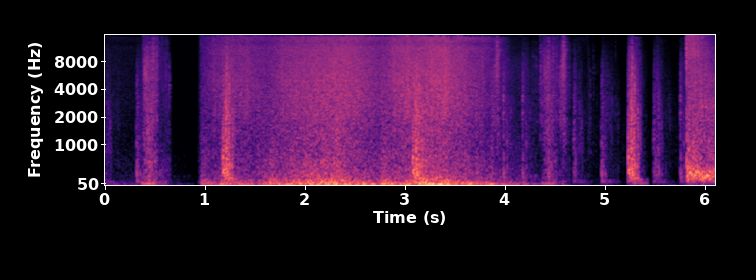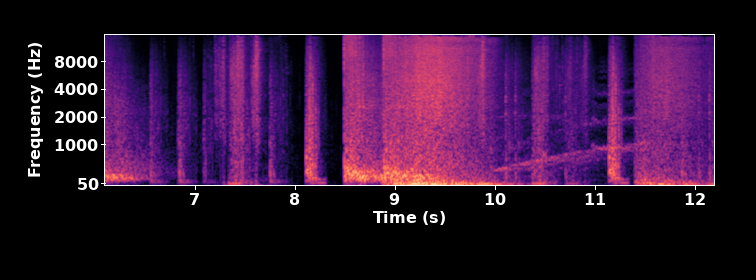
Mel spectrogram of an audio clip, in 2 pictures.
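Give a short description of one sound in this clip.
A wall of ice bursts up with a loud rushing whoosh.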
